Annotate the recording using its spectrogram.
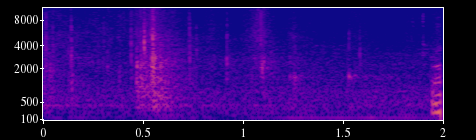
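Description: A large paper pattern sheet rustling as it is handled and a ruler is set down on it, in a few short rustles.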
